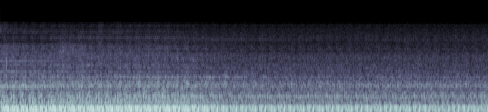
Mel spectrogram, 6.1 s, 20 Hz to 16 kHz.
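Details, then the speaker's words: Junkyard 6.0 LS V8 in a 2500 truck on first start after the swap: rough, lumpy idle with light, fast ticking over the V8 beat and 40 psi oil pressure. Lifters are not yet pumped up and quieten shortly after. "I'm hearing lifters, but I've got 40 pounds of oil pressure. We'll see how that goes in a minute."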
